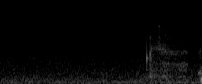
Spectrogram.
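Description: Near silence with faint room tone, then near the end a short, soft intake of breath by a woman just before she speaks.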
